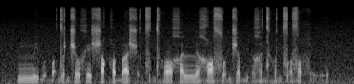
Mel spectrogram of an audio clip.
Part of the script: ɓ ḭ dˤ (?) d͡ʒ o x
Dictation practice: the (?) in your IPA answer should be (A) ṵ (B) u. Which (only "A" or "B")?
B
